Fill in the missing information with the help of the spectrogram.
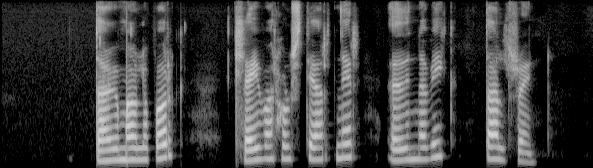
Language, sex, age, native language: Icelandic, female, 40-49, Icelandic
